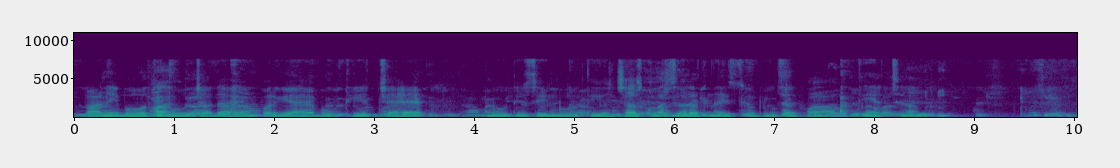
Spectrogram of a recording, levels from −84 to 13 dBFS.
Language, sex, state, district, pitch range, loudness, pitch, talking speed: Hindi, male, Chhattisgarh, Sarguja, 135-145 Hz, -33 LUFS, 140 Hz, 165 wpm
